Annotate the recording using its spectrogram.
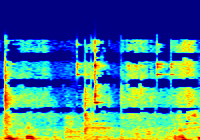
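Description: Two dogs play-fighting, with faint dog sounds and a few sharp clicks about a second in. A woman's laughter trails off in the first half-second.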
